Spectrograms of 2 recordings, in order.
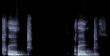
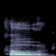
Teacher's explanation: vowels lengthen before voiced consonants.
